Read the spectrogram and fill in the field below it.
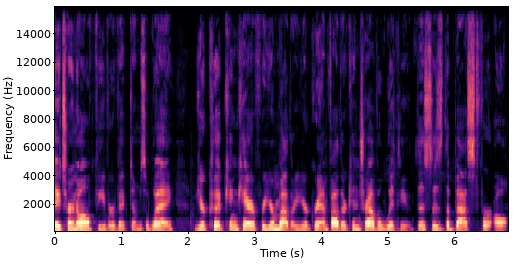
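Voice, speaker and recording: Over music in the background, a woman uses a put-on, growling character voice at a medium pitch. Her pace is moderate and her pitch varies in an ordinary way. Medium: read story. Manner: authoritative, brusque.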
